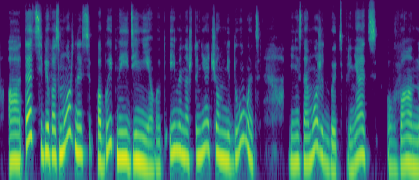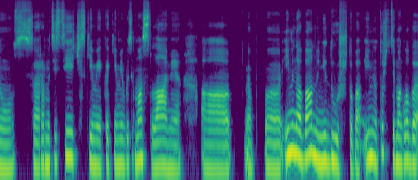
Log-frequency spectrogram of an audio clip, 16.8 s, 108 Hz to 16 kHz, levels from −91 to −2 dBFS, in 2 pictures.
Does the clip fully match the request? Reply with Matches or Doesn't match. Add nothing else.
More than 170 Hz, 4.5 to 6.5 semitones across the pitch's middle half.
Matches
